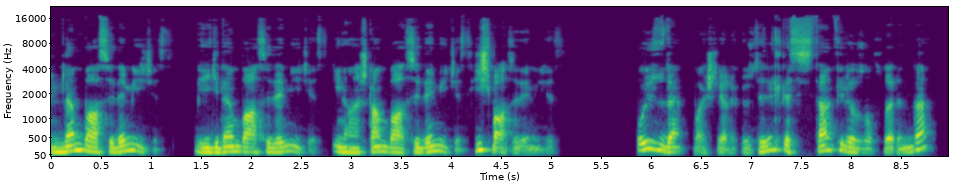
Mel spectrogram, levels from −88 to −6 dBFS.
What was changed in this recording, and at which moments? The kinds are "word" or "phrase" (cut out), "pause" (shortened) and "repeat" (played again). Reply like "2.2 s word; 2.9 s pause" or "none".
4.4 s word; 6.4 s word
